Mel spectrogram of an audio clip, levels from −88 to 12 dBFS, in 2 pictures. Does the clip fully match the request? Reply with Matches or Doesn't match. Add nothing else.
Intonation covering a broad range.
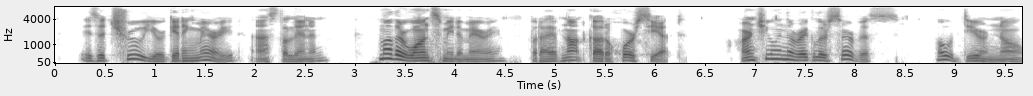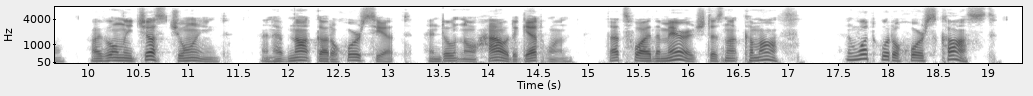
Matches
